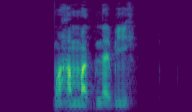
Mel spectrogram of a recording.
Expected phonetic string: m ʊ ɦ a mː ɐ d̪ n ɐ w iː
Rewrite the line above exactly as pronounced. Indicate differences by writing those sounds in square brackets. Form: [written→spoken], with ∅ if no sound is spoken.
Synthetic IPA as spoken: m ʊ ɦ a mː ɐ d̪ n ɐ [w→b] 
